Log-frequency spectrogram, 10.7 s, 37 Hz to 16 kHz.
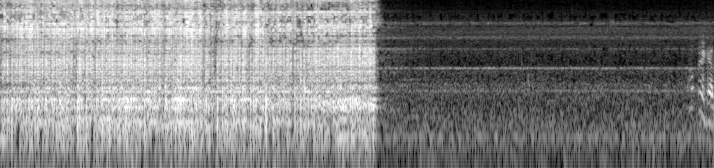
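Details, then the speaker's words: MIG welding on a trailer main frame repair, with the welder turned up to 54. A steady, even crackling fry lasts about six seconds, with no pops or sputter. It is louder than the earlier welds, with reverb through the pipe; a healthy, well-set weld. "*considerably louder but similar to the last sounds* Plus the neat reverb of it through the pipe"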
